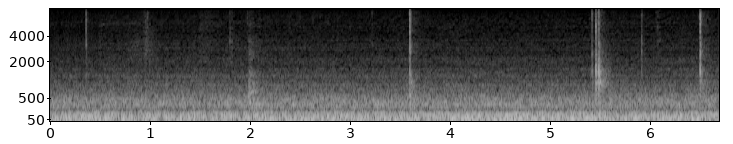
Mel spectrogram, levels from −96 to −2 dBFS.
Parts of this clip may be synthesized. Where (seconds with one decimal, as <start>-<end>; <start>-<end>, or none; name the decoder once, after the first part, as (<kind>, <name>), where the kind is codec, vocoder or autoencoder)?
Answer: 0.0-3.9 (vocoder, BigVGAN v2); 4.6-6.7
